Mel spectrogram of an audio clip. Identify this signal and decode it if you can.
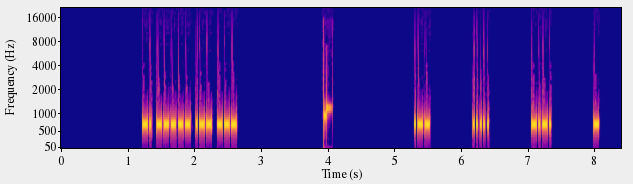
Morse code, heard as a keyed tone, about 44 wpm, spaced as for 19 wpm, 700 Hz. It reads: N0WO W5CT
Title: USA Call Signs - 4 Characters - 8x Character Spacing - 45wpm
